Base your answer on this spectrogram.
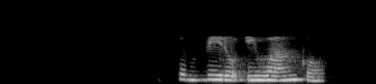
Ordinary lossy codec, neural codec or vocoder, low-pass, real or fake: AAC, 16 kbps; none; 3.6 kHz; real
